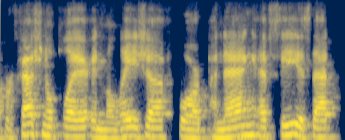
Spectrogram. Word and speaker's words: Penang: Today I have my friend David Rowley with me, a professional player in Malaysia for Penang FC. Is that how you pronounce it?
